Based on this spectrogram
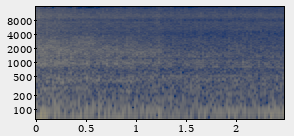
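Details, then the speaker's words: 1963 Lincoln Continental V8 idling after starter relay/solenoid replacement: soft, even low rumble, no misses or knocks, some outdoor hiss; smooth normal idle. "But just to prove to you guys that it does run, and these like to say purrs like a kitten. This does purr like a kitten."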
